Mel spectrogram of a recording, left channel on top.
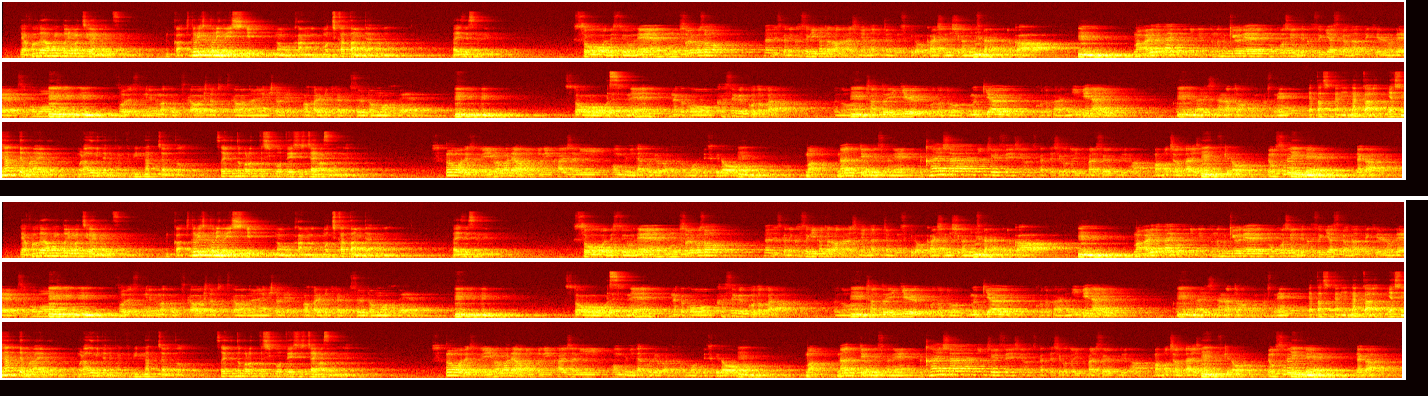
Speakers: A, in the centre; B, on the right (about 80°).
A: いや、これは本当に間違いないですよね。なんか、一人一人の意識の感持ち方みたいなのも
B: うん。
A: 大事ですよね。
B: そうですよね。もうそれこそ、何ですかね、稼ぎ方の話にはなっちゃうんですけど、会社にしがみつかないだとか、
A: うん。うん。
B: まあありがたいことにネットの普及で、もう個人で稼ぎやすくはなってきてるので、そこを、
A: うん。うん。
B: そうですね。うまく使う人と使わない人で分かれてきたりはすると思うので、
A: うん。うん。うんうん
B: そうですね。
A: です。
B: なんかこう、稼ぐことから、その、
A: うん。
B: ちゃんと生きることと向き合うことから逃げないことが大事だなとは思いますね。
A: うん。いや、確かになんか、養ってもらえる、もらうみたいな感覚になっちゃうと、そういうところって思考停止しちゃいますもんね。
B: そうですね。今までは本当に会社におんぶに抱っこでよかったと思うんですけど、
A: うん。
B: まあ、なんて言うんですかね。会社に忠誠心を使って仕事をいっぱいするっていうのは、まあもちろん大事なんですけど、
A: うん。
B: でもそれって、
A: うん。うん
B: なんか、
